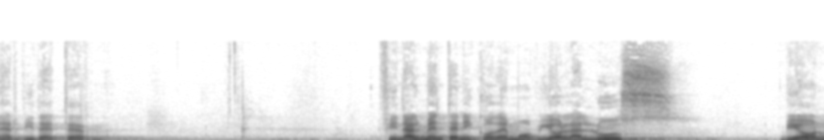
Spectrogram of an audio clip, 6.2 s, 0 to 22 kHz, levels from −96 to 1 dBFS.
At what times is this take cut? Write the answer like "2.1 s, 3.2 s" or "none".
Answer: none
